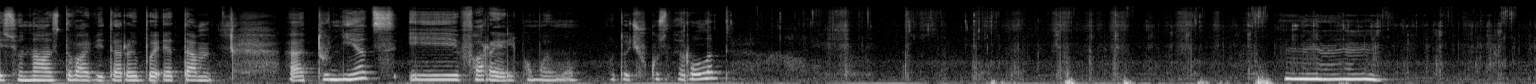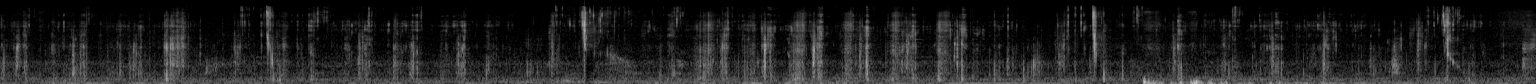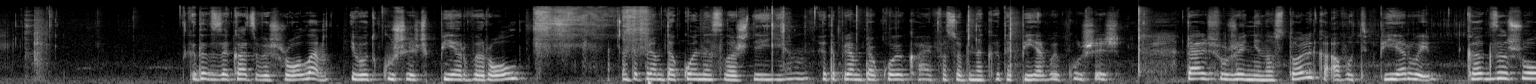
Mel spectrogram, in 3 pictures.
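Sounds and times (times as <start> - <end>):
chewing with wet mouth clicks: 9.0 - 12.8, 13.9 - 31.3
person humming mmm: 12.6 - 14.0.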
